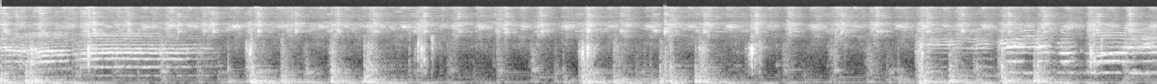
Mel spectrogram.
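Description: A group of women singing a welcome song to percussion accompaniment. The voices are strong in the first second or so, thin out in the middle while the rhythmic percussion strokes carry on, and come back in near the end.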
